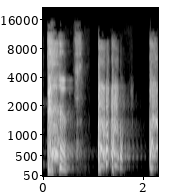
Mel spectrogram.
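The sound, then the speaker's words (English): A fit of harsh coughing: a long rasping cough, a quick double cough after a short pause, then another starting as the sound cuts off. No one speaks. “I thought we left the cough in last week.”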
